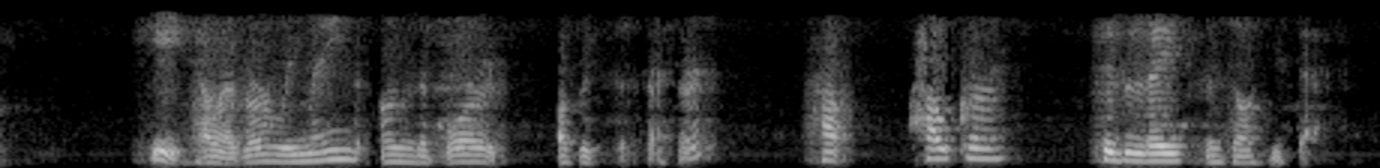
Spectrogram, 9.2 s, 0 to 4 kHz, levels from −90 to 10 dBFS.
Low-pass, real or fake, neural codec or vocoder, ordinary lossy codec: 3.6 kHz; real; none; AAC, 16 kbps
